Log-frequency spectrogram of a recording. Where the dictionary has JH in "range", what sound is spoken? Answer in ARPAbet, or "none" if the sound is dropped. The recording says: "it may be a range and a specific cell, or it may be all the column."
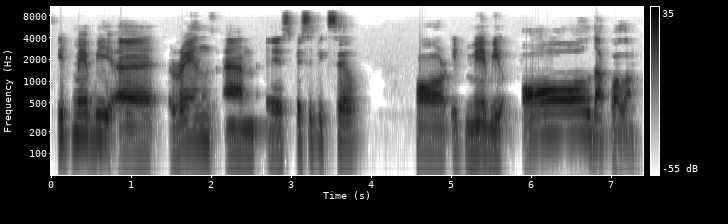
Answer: Z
